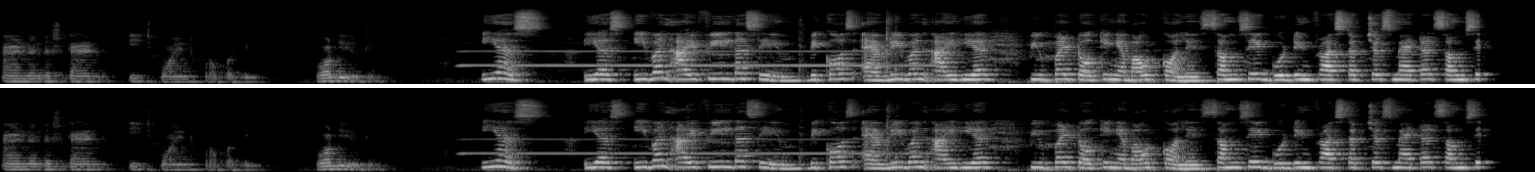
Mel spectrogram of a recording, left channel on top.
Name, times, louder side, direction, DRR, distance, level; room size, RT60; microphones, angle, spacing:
voice 1, 0.0-2.6 3.2-3.8, left 1 dB, 15° left, 1.1 m, -39 dB
Wind instrument woodwind instrument, 4.6-9.4, left 5 dB, 85° left, 2.6 m, -41 dB
voice 2, 4.8-5.4 5.8-14.8, left 2 dB, 35° left, 1.5 m, -23 dB
12.0 x 8.9 x 3.1 m
head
